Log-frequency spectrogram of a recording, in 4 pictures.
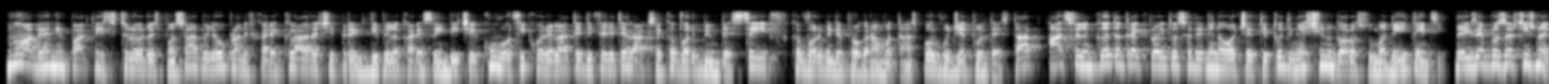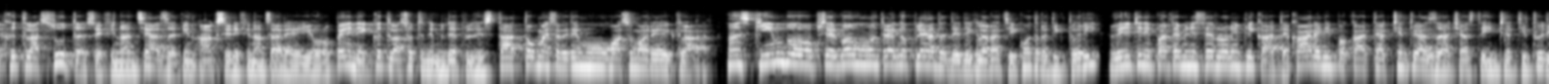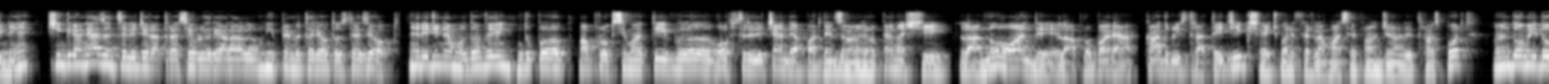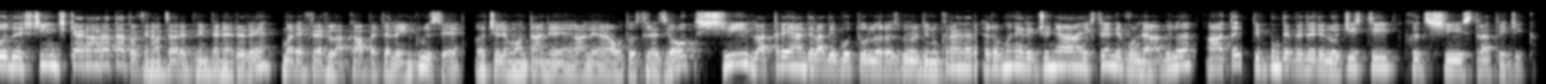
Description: Președintele Asociației Moldova vrea Autostradă, Adrian Covăsnianu, fost secretar de stat în Ministerul Transporturilor, atrage atenția asupra lipsei unei viziuni coerente și transparente din partea autorităților.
